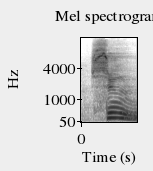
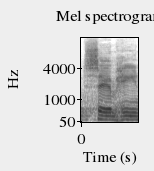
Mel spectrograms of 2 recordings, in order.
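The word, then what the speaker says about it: Samhain: so in pronounced so and it looks like sam hayne in english but it's pronounced so in uh in gaelic and that is halloween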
